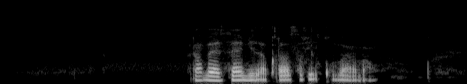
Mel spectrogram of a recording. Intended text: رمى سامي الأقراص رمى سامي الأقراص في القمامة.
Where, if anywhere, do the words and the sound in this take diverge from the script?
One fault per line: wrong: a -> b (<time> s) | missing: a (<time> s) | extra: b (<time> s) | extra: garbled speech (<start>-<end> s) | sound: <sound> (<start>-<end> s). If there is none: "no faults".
missing: رمى سامي الأقراص (3.0 s)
